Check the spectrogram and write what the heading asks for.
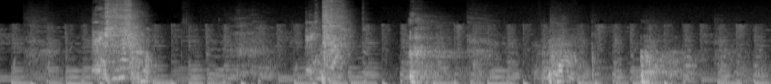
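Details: Man sneezing: several sharp, explosive sneezes in quick succession over a steady music background.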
